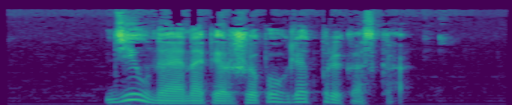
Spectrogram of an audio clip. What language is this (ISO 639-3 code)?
bel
